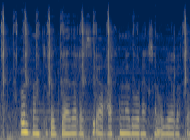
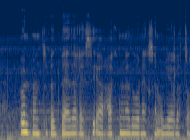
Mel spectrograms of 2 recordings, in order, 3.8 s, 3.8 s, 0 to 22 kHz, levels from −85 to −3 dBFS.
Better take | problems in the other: second | background sound (Scissors); 15 dB below the speech

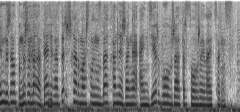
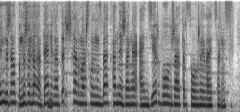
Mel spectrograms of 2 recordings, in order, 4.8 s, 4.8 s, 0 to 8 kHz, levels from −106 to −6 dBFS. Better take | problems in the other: first | noise reduction (neural separator model SepFormer DNS4)

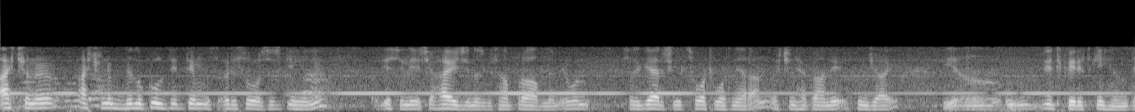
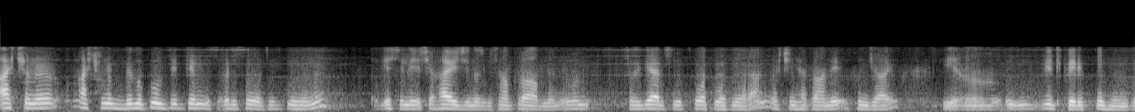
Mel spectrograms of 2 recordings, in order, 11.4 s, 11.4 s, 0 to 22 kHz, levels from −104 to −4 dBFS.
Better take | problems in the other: first | noise reduction (neural separator model SepFormer DNS4)

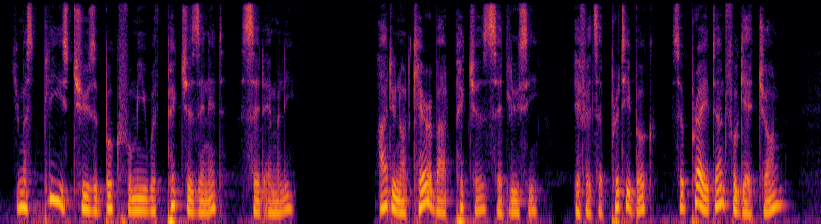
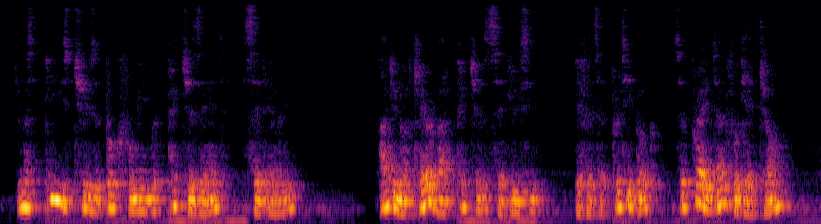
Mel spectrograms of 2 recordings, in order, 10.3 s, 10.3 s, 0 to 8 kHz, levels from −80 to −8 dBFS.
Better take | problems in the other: first | room echo; dies away in 0.6 s

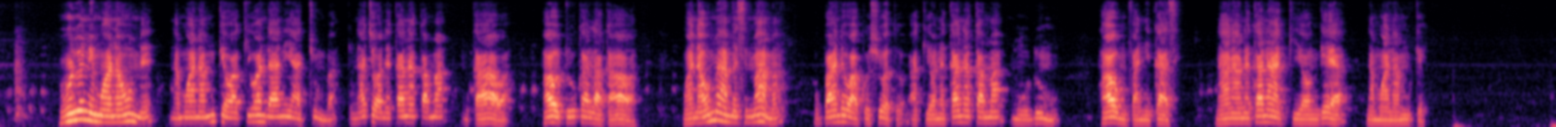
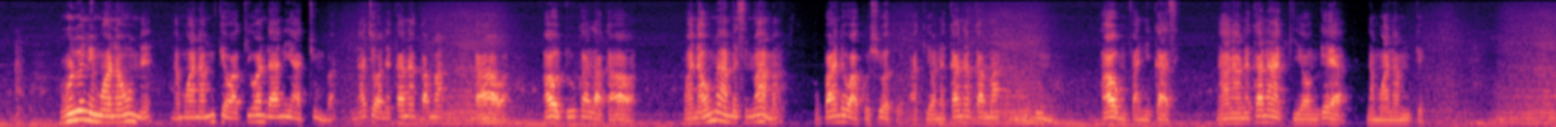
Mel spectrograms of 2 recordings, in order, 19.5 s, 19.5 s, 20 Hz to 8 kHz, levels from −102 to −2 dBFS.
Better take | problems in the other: first | background sound (Motorcycle); 16 dB below the speech

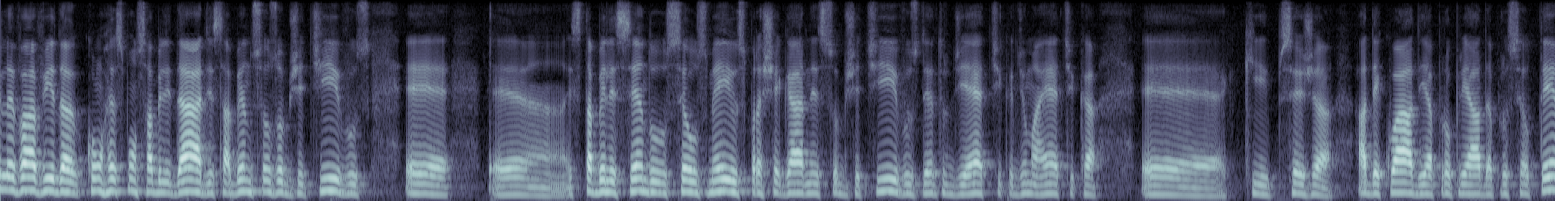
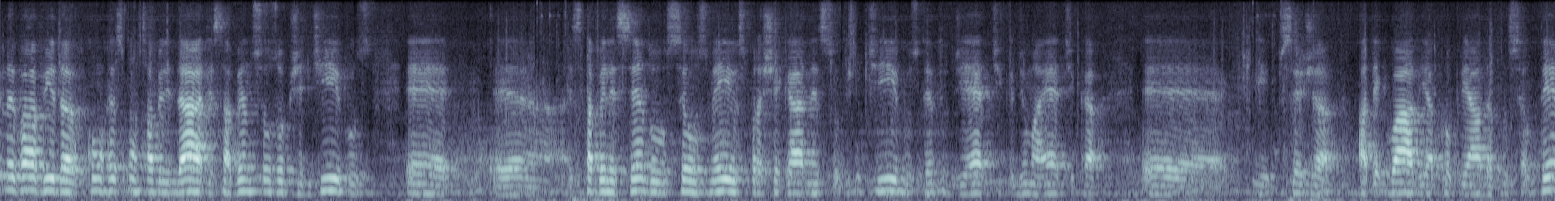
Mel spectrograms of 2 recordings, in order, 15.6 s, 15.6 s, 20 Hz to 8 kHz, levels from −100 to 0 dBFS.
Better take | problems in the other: first | noise reduction (neural separator model SepFormer DNS4)

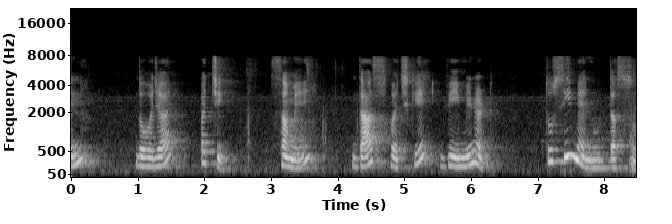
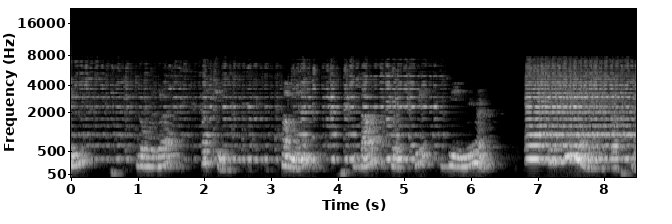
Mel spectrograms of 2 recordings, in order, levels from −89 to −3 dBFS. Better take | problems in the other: first | noise reduction (classical method WPE with log-MMSE)

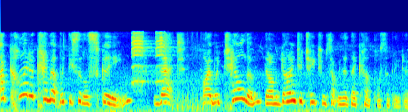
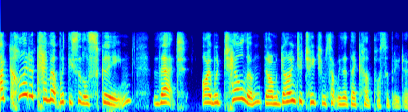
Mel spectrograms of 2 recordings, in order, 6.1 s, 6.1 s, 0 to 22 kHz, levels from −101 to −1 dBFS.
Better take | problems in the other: second | background sound (Bird); 15 dB below the speech // room echo; dies away in 0.1 s

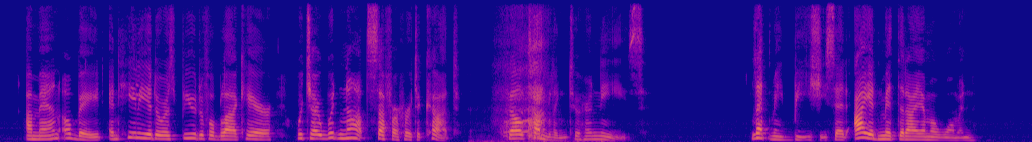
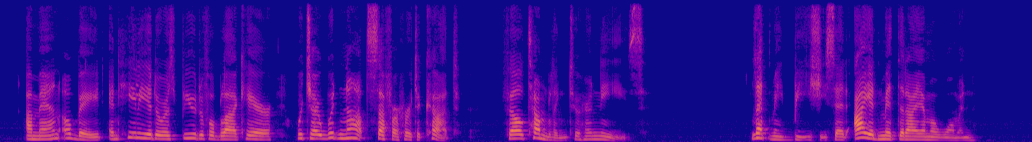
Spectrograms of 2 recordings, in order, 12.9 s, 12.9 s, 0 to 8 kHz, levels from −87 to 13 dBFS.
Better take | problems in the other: second | background sound (Respiratory sounds); 8 dB below the speech

